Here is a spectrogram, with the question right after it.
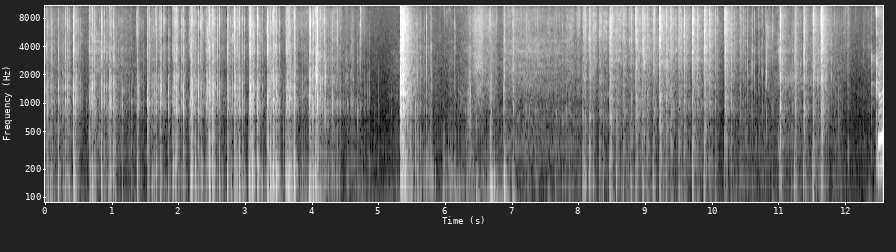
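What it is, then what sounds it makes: Plastic Blu-ray case. Fingertips and nails tap and click rapidly on the cover and edges of a hollow, thin-walled blue plastic Blu-ray case held in the hand close to the microphone. The dense, fast taps carry a heavy low thump with sharp plastic clicks on top, each dying away almost instantly. They ease into a brief lull before a loud burst restarts the rattling tapping.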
